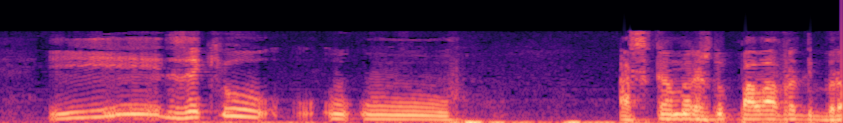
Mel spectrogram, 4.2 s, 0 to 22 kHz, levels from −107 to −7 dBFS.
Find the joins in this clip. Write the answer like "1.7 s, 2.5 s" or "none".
none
